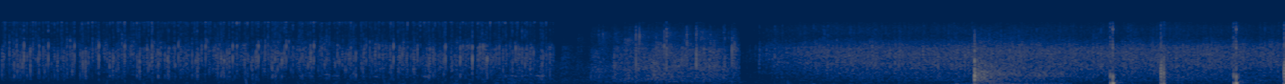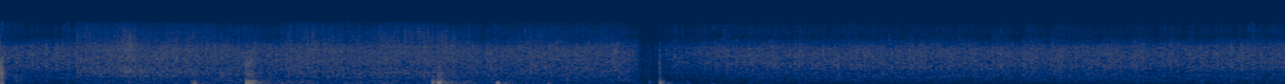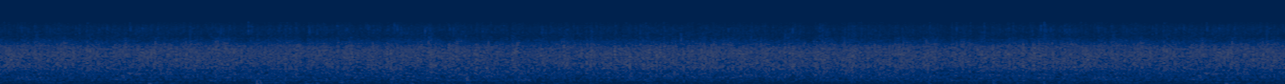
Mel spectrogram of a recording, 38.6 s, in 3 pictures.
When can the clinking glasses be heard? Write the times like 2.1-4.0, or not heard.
not heard.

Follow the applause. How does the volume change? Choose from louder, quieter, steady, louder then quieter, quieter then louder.
steady.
